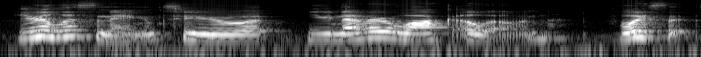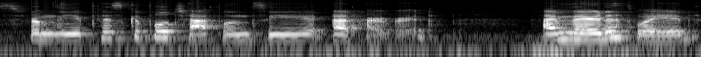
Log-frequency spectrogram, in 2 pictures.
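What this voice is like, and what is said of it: Radio announcer voice. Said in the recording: “radio voice. ... Radio voice”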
